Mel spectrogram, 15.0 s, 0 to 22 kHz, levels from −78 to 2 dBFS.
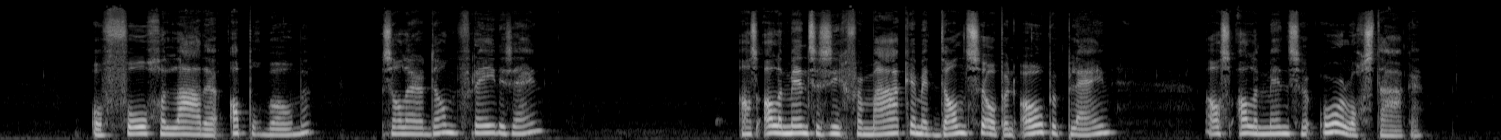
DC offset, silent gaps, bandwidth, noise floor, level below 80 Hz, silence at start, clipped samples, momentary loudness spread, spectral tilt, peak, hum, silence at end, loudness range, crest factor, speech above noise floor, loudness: under 0.1%; none; 17 kHz; -67 dBFS; -62 dBFS; 0.9 s; under 0.1%; 10 LU; -4.5 dB/octave; -6 dBFS; none; 0.8 s; 6 LU; 20 dB; 44 dB; -24 LUFS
